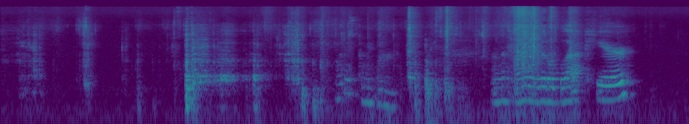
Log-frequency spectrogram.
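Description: A woman's voice talking indistinctly, starting about three seconds in, after a few faint clicks of handling.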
